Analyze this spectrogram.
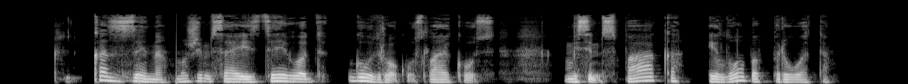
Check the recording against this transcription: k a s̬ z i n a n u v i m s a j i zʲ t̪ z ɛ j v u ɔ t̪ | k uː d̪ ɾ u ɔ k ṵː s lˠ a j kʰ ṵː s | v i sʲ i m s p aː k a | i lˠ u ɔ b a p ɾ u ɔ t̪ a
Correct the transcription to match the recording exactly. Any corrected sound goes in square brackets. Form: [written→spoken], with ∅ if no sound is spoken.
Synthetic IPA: k a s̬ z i n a [n→m] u [v→ʒ] i m s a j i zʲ [t̪→d̪] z ɛ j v u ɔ t̪ | [k→ɡ] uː d̪ ɾ u ɔ k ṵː s lˠ a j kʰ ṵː s | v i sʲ i m s p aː k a | i lˠ u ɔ b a p ɾ u ɔ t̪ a

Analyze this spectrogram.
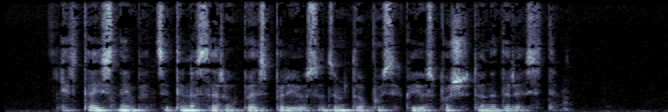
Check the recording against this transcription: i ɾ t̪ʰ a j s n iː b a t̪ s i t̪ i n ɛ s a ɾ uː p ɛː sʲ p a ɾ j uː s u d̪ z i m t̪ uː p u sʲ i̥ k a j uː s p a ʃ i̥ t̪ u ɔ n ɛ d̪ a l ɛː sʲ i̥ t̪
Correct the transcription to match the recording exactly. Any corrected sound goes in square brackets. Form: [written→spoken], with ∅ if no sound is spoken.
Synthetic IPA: i ɾ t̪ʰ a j s n iː b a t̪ s i t̪ i n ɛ s a ɾ uː p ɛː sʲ p a ɾ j uː s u d̪ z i m t̪ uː p u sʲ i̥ k a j uː s p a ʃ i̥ t̪ u ɔ n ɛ d̪ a [l→ɾ] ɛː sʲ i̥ t̪

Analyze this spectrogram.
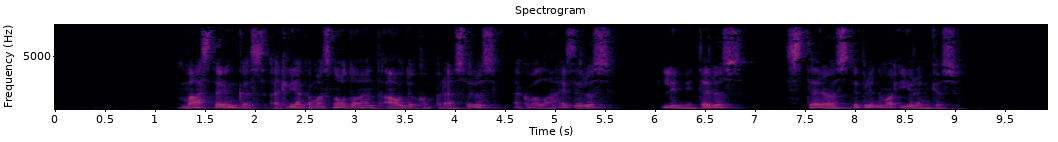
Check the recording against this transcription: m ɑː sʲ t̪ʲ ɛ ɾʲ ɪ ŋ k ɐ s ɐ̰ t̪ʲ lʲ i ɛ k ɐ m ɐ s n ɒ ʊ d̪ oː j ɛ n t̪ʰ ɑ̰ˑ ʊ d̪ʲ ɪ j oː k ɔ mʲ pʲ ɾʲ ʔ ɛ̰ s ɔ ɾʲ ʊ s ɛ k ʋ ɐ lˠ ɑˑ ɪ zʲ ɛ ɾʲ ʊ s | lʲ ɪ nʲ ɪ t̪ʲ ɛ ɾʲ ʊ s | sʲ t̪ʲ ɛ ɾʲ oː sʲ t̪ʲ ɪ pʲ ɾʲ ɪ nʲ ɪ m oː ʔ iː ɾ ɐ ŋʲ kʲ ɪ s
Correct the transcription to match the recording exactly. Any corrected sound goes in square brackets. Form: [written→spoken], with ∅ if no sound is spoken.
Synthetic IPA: m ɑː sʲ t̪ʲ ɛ ɾʲ ɪ ŋ k ɐ s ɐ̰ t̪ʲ lʲ i ɛ k ɐ m ɐ s n ɒ ʊ d̪ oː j ɛ n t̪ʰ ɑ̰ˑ ʊ d̪ʲ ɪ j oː k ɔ mʲ pʲ ɾʲ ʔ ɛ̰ s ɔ ɾʲ ʊ s ɛ k ʋ ɐ lˠ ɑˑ ɪ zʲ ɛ ɾʲ ʊ s | lʲ ɪ [nʲ→mʲ] ɪ t̪ʲ ɛ ɾʲ ʊ s | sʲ t̪ʲ ɛ ɾʲ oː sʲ t̪ʲ ɪ pʲ ɾʲ ɪ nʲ ɪ m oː ʔ iː ɾ ɐ ŋʲ kʲ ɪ s

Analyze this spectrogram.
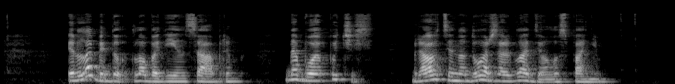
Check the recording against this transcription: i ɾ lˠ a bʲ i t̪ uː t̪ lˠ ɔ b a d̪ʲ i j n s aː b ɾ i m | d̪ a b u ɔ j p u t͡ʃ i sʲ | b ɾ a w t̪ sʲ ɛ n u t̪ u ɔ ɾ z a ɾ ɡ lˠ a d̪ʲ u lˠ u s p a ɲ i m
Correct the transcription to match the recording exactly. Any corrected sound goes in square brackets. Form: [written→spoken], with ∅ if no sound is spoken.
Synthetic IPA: i ɾ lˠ a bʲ i [t̪→d̪] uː t̪ lˠ ɔ b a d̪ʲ i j n s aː b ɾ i m | d̪ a b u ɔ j p u t͡ʃ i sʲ | b ɾ a w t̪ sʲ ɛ n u [t̪→d̪] u ɔ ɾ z a ɾ ɡ lˠ a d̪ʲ [u→ɔ] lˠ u s p a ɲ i m

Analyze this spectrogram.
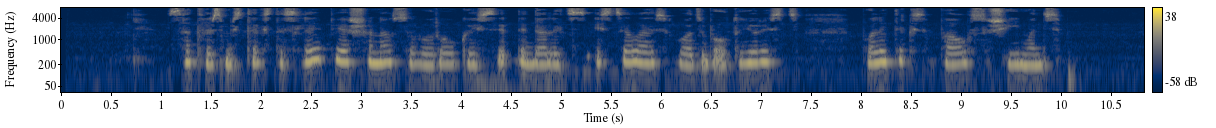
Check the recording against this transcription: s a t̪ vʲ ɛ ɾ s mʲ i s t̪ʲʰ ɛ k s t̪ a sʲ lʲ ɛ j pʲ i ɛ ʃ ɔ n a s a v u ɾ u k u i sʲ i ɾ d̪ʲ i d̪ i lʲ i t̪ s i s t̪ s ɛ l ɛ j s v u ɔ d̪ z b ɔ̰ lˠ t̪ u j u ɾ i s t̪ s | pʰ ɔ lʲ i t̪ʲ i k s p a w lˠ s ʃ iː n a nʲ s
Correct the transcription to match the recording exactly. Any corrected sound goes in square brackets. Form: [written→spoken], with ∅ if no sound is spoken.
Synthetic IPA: s a t̪ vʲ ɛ ɾ s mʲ i s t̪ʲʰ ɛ k s t̪ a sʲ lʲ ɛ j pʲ i ɛ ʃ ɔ n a s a v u ɾ [u→uː] k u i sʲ i ɾ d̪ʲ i d̪ [i→a] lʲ i t̪ s i s t̪ s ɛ l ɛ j s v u ɔ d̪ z b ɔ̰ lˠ t̪ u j u ɾ i s t̪ s | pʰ ɔ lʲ i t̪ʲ i k s p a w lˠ s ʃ iː [n→m] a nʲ s

